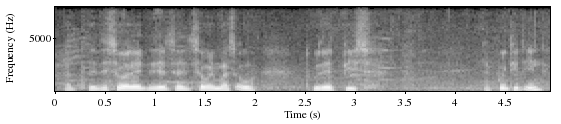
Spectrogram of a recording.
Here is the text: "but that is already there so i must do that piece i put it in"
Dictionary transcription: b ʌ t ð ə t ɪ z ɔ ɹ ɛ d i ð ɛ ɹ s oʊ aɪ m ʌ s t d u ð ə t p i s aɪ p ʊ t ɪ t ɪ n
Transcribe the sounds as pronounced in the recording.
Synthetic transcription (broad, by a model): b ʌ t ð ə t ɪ s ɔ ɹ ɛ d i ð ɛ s s oʊ aɪ m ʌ s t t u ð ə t p i s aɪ p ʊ t ɪ t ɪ n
